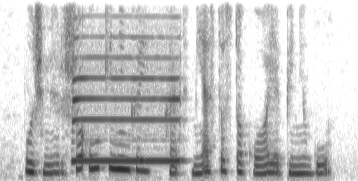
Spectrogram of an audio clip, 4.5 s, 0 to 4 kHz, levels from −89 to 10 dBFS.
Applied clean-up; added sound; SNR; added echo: none; Wind instrument, woodwind instrument; 1 dB; none.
